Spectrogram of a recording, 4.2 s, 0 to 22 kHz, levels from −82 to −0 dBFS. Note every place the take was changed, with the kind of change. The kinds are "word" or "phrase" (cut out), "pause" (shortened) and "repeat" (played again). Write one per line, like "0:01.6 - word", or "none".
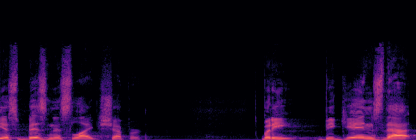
none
